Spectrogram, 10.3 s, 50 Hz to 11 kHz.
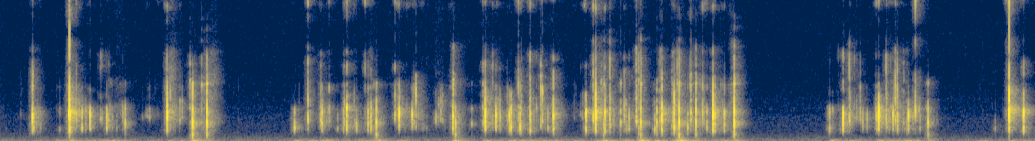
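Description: A compact 65% Sugar65 mechanical keyboard with a black hollow case, KTT Kang White switches and white and black double-shot plastic keycaps is typed on rapidly with the fingertips of both hands. Quick, bright, clacky key presses come in several bursts separated by short pauses, each click dying away almost instantly with a faint low thump underneath.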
